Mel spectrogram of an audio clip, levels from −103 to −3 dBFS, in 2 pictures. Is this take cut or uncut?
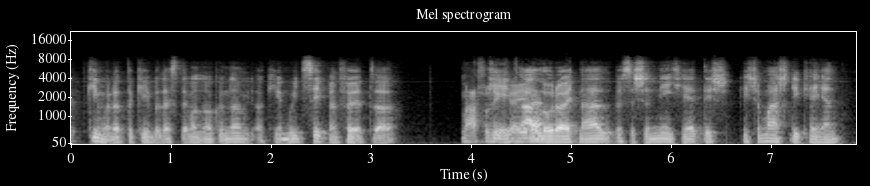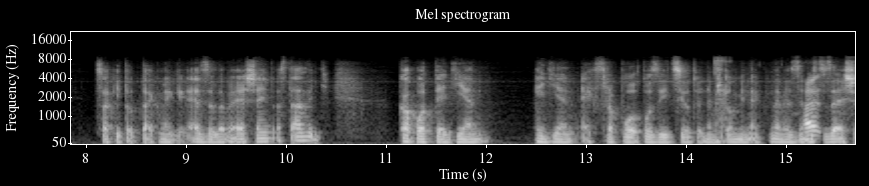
uncut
